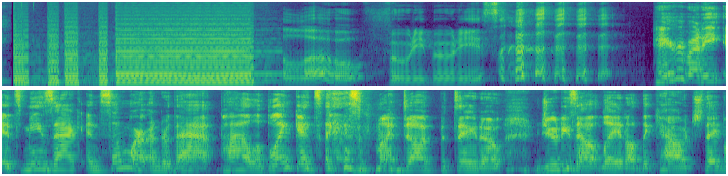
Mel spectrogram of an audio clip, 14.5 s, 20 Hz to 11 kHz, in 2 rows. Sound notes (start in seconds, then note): 0.0 cheerful music; 4.8 laughs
